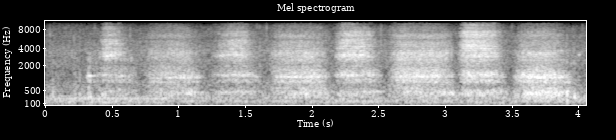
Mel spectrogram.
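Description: A person breathing in quick, breathy huffs through the mouth while chewing a mouthful of dumpling, about two breaths a second.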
